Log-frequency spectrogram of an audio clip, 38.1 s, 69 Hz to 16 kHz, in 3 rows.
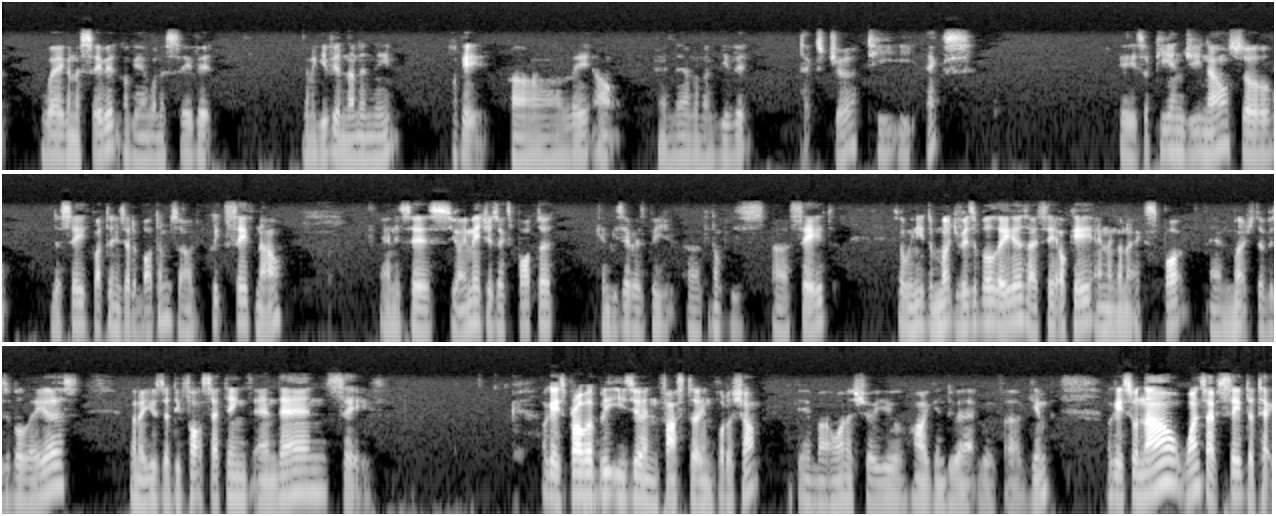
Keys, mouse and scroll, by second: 8.7 t, 8.9 e, 9.2 x.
